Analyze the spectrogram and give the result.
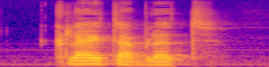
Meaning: clay tablet (writing medium made of clay used in Mesopotamia and nearby regions)
- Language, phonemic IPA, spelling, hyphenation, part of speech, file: Dutch, /ˈklɛi̯.taːˌblɛt/, kleitablet, klei‧tablet, noun, Nl-kleitablet.ogg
